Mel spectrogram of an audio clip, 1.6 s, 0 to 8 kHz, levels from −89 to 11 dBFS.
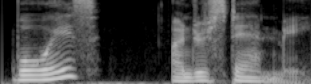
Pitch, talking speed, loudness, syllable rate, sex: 145 Hz, 115 wpm, -17 LUFS, 4.8 syllables/s, female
